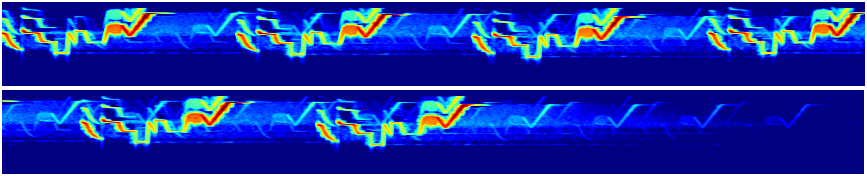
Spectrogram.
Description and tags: Pychopath Sound
sound, fx, noise, techno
